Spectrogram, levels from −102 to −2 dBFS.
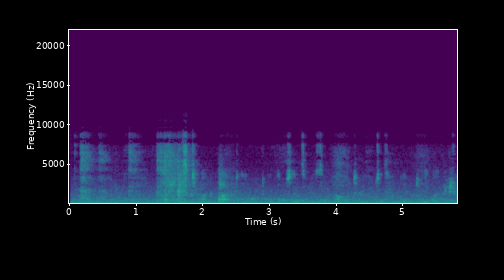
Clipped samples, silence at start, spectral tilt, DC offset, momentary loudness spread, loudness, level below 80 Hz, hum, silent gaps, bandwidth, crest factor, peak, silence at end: under 0.1%; 0 s; -4 dB/octave; under 0.1%; 10 LU; -48 LUFS; -58 dBFS; none; none; 9.6 kHz; 20 dB; -28 dBFS; 0 s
